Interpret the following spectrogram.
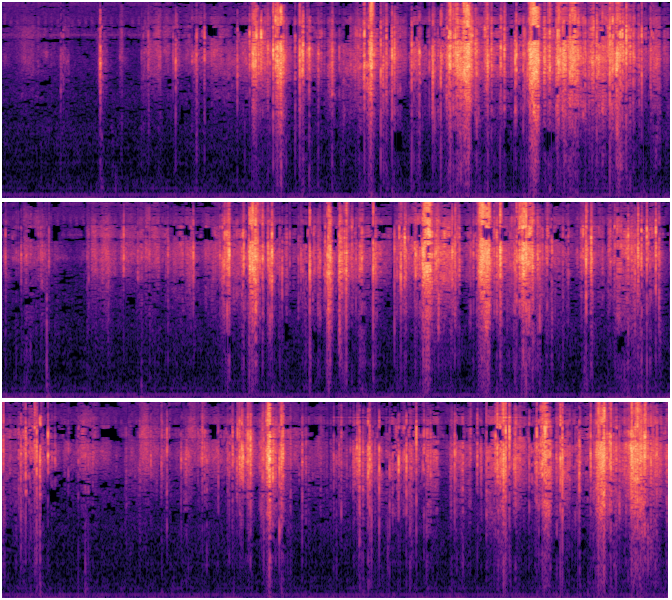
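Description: Baseball card pack wrapper being torn open and crinkled by hand, in three spells of crackly rustling with quieter pauses between.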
